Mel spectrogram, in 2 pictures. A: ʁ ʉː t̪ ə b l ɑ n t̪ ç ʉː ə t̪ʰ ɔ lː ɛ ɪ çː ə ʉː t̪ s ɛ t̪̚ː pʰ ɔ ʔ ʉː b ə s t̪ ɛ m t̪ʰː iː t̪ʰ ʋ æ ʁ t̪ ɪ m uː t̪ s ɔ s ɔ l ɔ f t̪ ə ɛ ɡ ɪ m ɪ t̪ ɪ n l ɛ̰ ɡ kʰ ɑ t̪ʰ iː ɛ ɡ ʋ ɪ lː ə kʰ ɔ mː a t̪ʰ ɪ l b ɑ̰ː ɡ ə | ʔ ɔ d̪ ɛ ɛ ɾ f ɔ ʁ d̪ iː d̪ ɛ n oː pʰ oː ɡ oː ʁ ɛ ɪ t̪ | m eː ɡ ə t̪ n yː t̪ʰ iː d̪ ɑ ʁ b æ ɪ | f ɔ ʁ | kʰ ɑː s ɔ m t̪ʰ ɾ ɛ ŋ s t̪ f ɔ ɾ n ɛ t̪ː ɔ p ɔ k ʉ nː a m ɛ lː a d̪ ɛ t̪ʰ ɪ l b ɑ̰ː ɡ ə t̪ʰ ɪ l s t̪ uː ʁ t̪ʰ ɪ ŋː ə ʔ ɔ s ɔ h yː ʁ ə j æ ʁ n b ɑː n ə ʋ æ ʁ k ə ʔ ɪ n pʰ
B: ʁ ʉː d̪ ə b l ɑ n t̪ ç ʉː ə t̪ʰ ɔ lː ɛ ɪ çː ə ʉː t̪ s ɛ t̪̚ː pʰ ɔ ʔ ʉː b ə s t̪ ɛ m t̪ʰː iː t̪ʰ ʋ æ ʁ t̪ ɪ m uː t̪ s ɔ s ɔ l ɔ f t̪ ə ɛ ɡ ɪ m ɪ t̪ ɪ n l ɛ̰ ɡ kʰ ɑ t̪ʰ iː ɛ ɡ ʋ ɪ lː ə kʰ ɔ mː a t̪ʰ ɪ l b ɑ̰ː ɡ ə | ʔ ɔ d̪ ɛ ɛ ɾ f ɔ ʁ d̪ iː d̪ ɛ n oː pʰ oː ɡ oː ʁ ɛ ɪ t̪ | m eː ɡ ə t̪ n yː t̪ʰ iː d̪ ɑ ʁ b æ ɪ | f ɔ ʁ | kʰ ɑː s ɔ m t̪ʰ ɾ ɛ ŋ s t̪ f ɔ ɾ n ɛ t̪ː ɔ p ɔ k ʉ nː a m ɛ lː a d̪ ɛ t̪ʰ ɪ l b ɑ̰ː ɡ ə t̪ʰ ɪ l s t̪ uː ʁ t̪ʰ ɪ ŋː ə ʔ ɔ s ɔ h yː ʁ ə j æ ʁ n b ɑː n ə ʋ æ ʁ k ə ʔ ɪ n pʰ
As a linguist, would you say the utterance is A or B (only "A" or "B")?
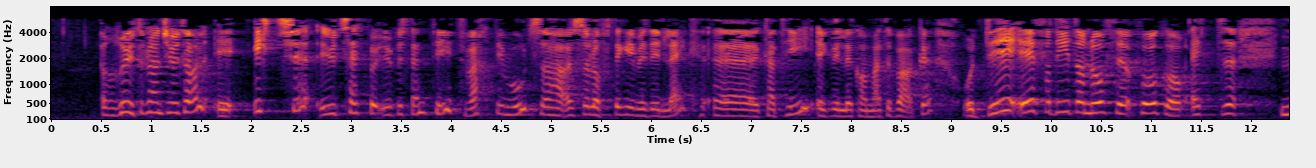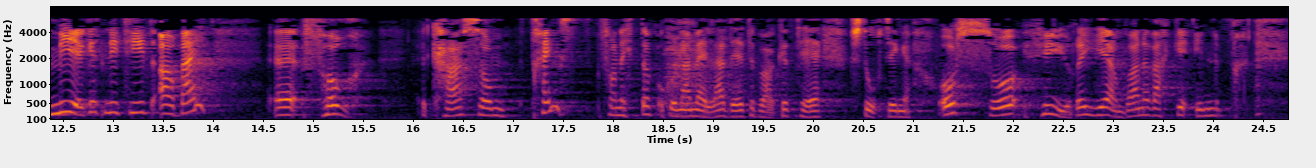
A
